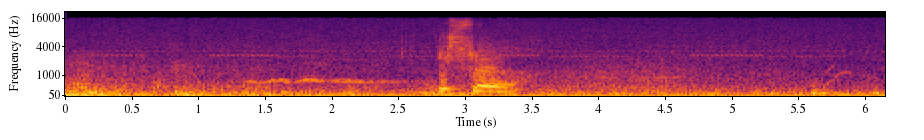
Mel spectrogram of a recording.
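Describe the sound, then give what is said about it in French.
A thunderstorm rumbles low and steady throughout, with a sharp, sweeping burst of noise about halfway through, while a voice speaks briefly over it. “L'orage fait rage.”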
